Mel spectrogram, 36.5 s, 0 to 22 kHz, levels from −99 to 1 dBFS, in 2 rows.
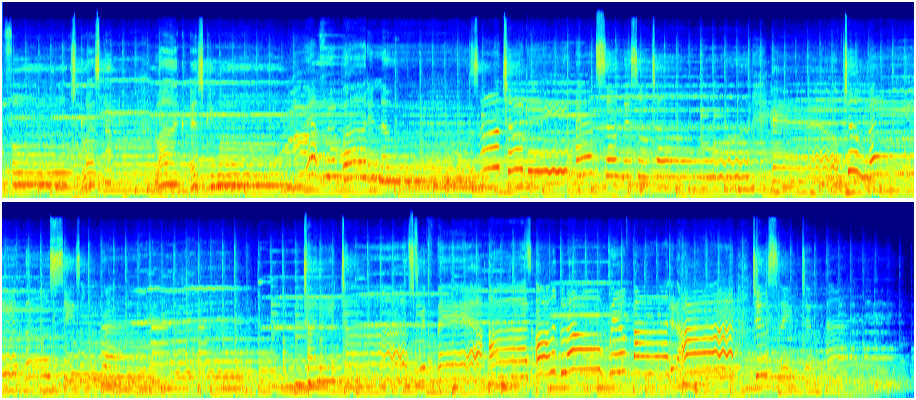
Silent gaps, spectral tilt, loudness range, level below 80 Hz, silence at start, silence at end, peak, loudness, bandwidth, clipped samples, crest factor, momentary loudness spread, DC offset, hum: none; -6 dB/octave; 4 LU; -44 dBFS; 0 s; 0.15 s; -10 dBFS; -26 LUFS; 16 kHz; under 0.1%; 14 dB; 7 LU; under 0.1%; none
